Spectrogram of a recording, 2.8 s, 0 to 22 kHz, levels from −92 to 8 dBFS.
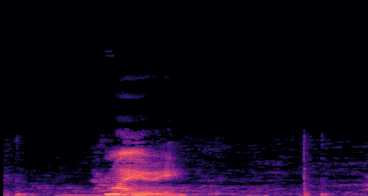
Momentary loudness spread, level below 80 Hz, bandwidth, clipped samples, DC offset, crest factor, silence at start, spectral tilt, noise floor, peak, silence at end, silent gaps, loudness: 24 LU; -60 dBFS; 7.6 kHz; under 0.1%; under 0.1%; 20 dB; 0.1 s; -6.5 dB/octave; -52 dBFS; -6 dBFS; 0.3 s; none; -19 LUFS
